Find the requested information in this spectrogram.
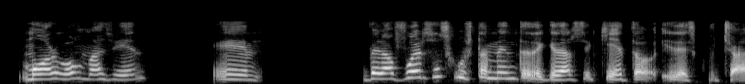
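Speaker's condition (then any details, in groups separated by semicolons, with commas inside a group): Cerebral palsy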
